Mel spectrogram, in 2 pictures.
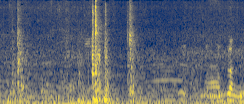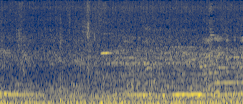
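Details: Agitated fat cattle reported running amok and slipping on a slick road, letting out a sustained low moo after a few clattering knocks, with voices chatting and engine noise throughout.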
